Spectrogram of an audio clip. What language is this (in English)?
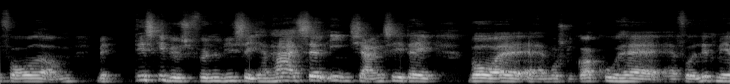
Danish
